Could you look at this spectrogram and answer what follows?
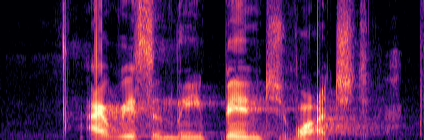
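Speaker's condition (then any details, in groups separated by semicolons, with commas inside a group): ALS; symptoms began about four years before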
